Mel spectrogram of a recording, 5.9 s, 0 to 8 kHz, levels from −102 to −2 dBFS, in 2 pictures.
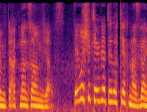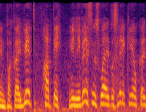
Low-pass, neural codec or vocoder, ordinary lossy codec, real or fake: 7.2 kHz; codec, 16 kHz, 1.1 kbps, Voila-Tokenizer; AAC, 32 kbps; fake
